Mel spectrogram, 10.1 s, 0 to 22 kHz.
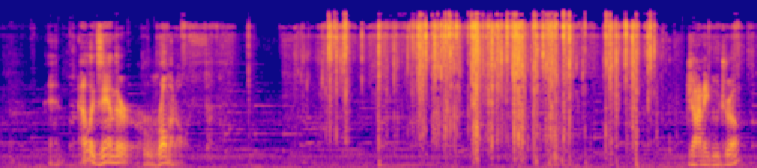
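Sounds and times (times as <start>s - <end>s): foil wrapper crinkling and tearing: 4.0s - 8.8s.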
